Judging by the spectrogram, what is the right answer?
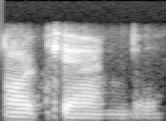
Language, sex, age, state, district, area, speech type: Telugu, male, 30-45, Telangana, Sangareddy, urban, conversation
